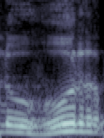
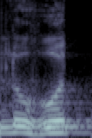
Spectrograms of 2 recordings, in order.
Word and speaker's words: luhur: Keinginan luhur pakai r, Bu, ya, bukan pakai t. Sebab kalau pakai T bacanya beda kan. Iya. Jadi bukan dan didorong oleh keinginan luhud, bukan keinginan luhur gitu.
